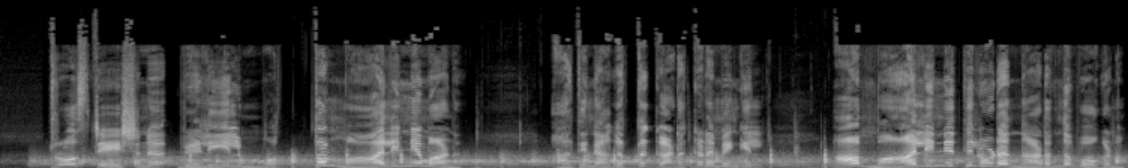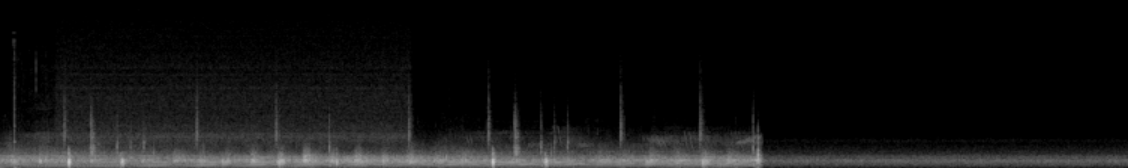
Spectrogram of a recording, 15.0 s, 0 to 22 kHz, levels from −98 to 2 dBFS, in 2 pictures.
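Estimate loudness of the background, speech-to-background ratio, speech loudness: −37.0 LKFS, 10.5 dB, −26.5 LKFS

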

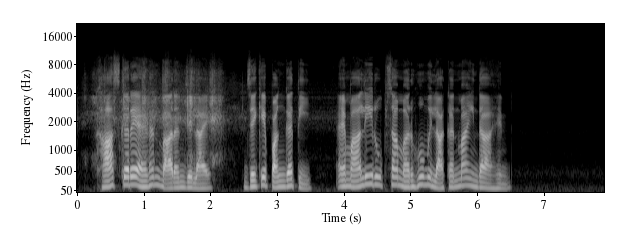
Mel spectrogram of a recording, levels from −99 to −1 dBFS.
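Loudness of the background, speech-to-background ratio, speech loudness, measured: −45.5 LKFS, 12.5 dB, −33.0 LKFS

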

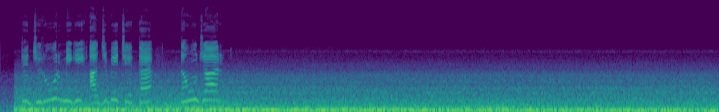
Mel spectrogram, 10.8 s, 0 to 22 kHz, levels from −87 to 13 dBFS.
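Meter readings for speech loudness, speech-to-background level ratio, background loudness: −25.5 LKFS, −3.0 dB, −22.5 LKFS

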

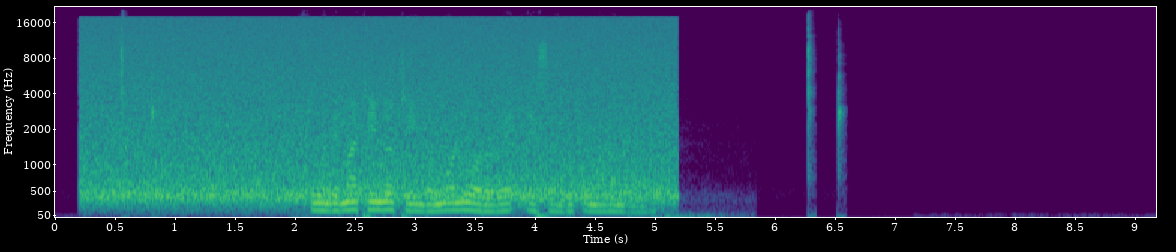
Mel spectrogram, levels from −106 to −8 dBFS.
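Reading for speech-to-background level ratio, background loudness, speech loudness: −2.5 dB, −34.0 LKFS, −36.5 LKFS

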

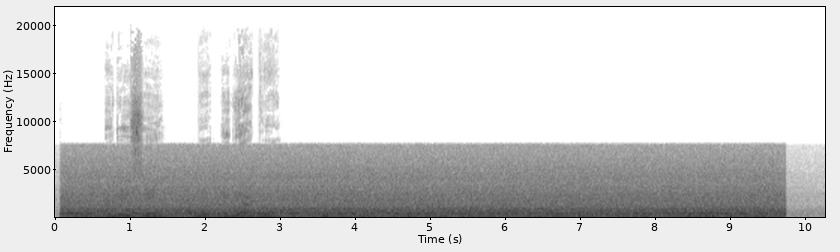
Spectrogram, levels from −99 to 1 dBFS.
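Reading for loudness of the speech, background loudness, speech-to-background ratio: −31.0 LKFS, −27.5 LKFS, −3.5 dB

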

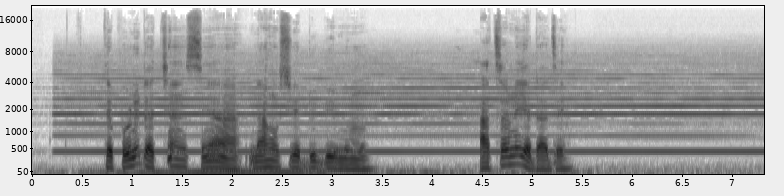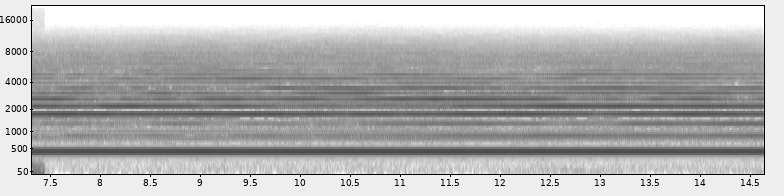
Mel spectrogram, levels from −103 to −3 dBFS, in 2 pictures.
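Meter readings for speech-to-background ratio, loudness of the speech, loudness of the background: 8.0 dB, −25.0 LKFS, −33.0 LKFS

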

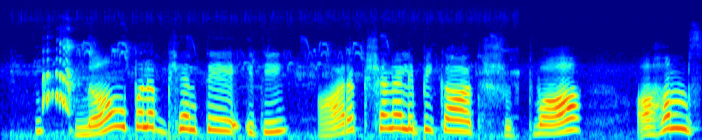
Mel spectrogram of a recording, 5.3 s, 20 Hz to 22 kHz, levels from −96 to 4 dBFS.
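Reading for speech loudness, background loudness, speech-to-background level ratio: −24.0 LKFS, −33.5 LKFS, 9.5 dB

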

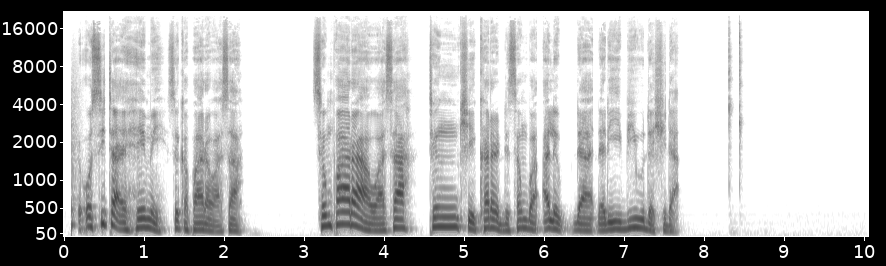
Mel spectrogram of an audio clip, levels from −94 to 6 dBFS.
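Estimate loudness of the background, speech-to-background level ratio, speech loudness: −46.0 LKFS, 17.5 dB, −28.5 LKFS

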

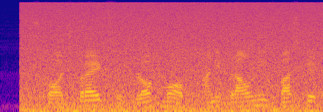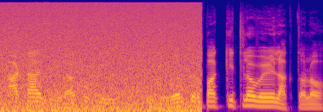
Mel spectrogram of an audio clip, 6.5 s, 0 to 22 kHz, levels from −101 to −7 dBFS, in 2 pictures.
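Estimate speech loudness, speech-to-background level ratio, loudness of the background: −25.0 LKFS, −0.5 dB, −24.5 LKFS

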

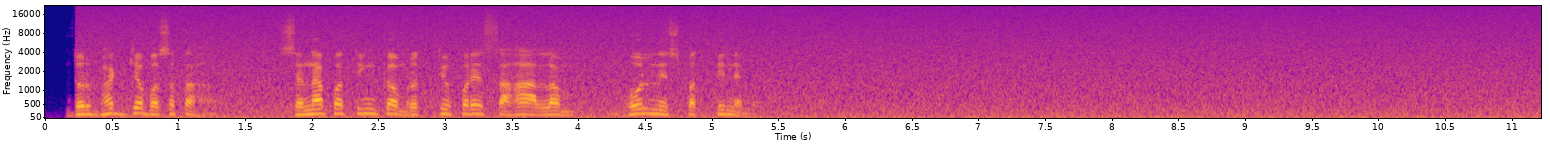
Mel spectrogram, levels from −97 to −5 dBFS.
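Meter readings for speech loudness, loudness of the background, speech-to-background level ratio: −26.0 LKFS, −36.0 LKFS, 10.0 dB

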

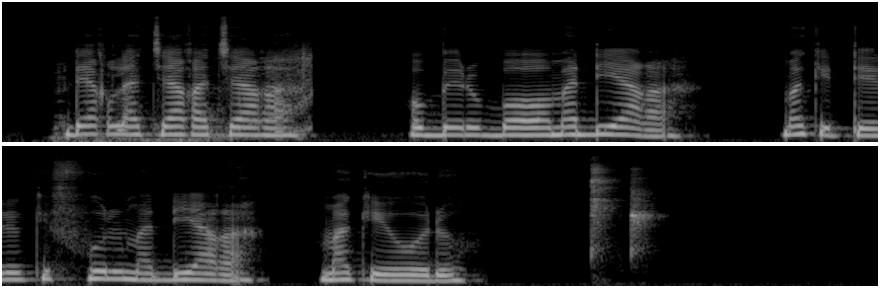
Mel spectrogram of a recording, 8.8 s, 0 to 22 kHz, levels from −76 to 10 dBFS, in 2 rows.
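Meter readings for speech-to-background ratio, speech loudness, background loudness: 16.5 dB, −25.5 LKFS, −42.0 LKFS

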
